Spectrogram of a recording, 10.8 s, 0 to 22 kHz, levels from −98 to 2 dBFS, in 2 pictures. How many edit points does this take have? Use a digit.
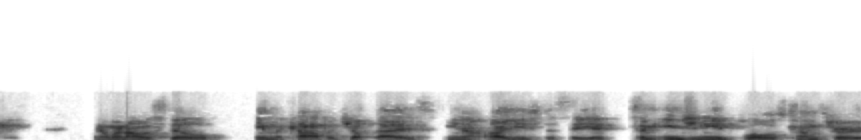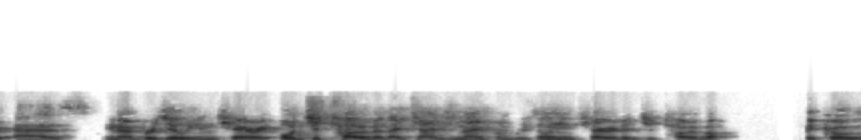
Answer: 2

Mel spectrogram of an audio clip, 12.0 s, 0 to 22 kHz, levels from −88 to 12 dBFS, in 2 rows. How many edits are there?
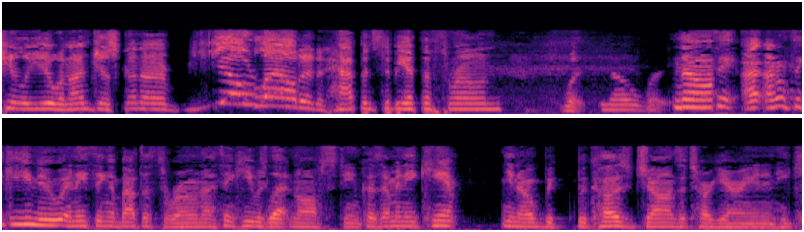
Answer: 3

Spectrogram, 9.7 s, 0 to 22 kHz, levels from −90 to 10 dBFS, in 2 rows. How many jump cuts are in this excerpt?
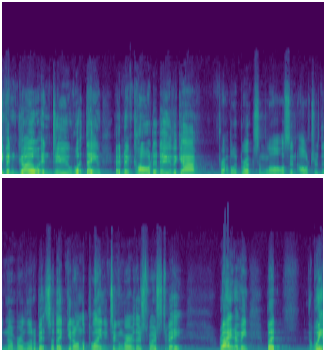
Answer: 0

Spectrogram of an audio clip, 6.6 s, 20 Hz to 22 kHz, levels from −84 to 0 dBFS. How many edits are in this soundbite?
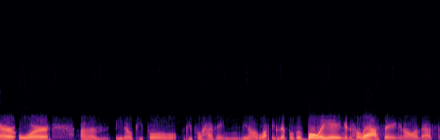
1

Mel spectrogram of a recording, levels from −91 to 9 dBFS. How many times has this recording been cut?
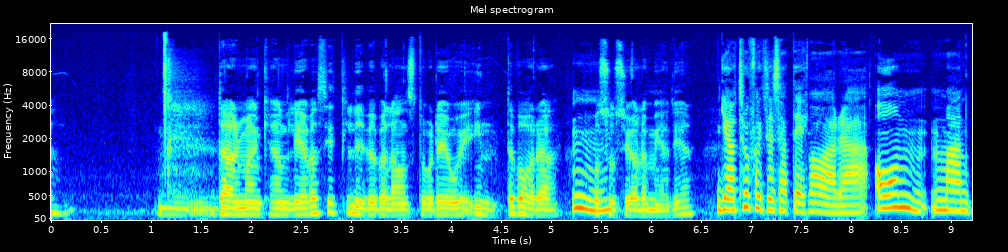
1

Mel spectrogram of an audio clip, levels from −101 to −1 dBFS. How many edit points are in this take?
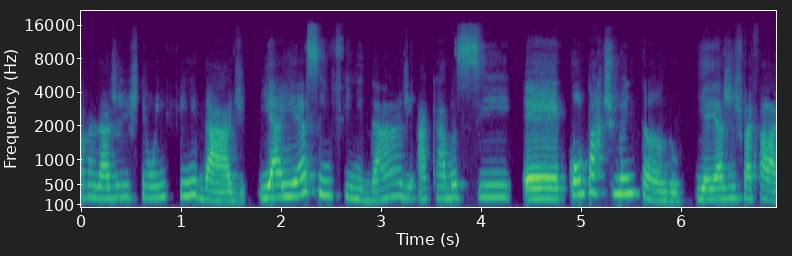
2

